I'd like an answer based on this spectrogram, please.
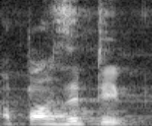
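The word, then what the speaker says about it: appositive: जिस तरह अपोस्ट्रोफी हम पढ़ते हैं ना, अपोस्ट्रोफी, इसी तरह का जो है ना, इसकी प्रोनाउंसिएशन है अपोजिटिव, ठीक है ना।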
